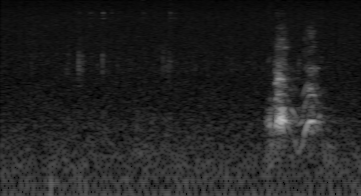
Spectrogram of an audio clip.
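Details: A dog barking at a cicada shell: after near-silence with a few faint taps, two short, sharp barks close together at the very end, the second slightly softer.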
